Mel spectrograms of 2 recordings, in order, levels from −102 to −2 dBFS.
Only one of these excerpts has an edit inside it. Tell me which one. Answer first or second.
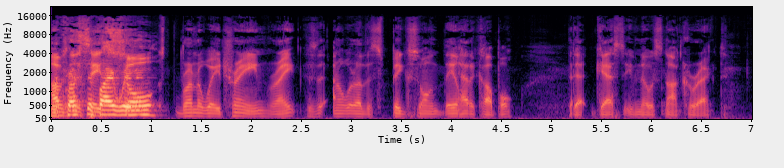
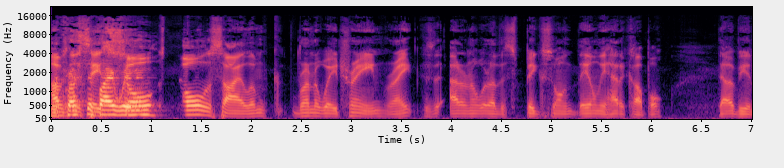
first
